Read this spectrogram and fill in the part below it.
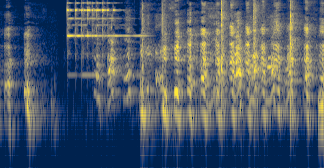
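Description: A small hand bell with a "Ring for Wine" label rings with a bright, sustained metallic tone, followed by lively overlapping laughter and chatter from a group nearby.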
